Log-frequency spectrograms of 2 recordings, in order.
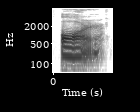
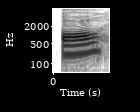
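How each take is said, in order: First: It is said as in American English. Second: It is said as in British English.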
